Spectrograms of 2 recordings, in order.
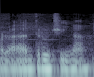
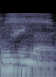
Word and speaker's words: Druzhina: and if not, he might use it for Drugina research. Yes. Druzhina, yeah.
